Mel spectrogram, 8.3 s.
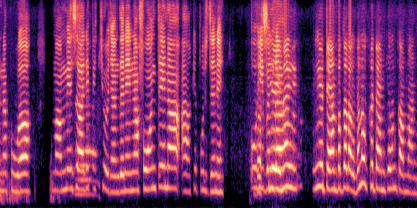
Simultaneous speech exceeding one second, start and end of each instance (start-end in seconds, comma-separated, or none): none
